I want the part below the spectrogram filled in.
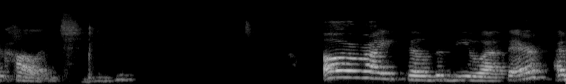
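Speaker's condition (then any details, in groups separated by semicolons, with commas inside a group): Cerebral palsy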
